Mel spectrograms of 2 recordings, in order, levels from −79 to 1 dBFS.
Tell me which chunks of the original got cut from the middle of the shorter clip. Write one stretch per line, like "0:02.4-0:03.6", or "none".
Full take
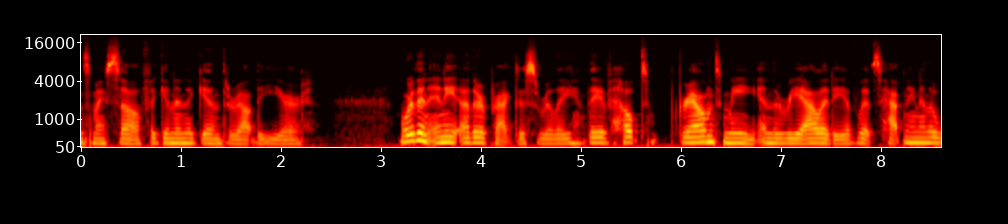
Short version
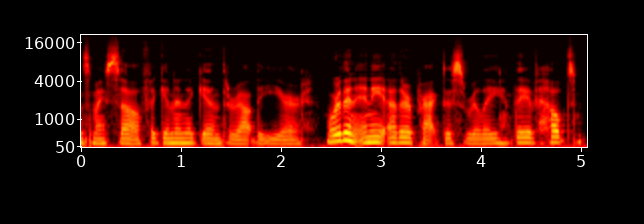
0:02.3-0:03.1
